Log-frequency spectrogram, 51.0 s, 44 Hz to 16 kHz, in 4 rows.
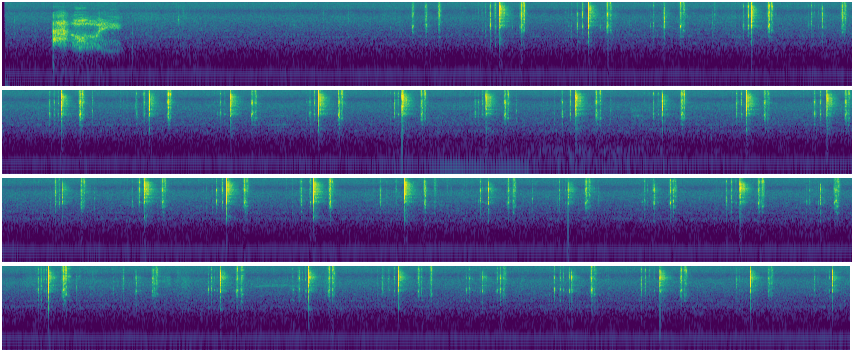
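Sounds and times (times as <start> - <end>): scissors snipping: 7.2 - 7.9, 8.5 - 10.3, 11.0 - 12.7, 13.4 - 15.4, 16.0 - 16.6, 17.3 - 17.9, 18.6 - 19.2, 19.8 - 23.1, 26.2 - 28.0, 31.1 - 32.0, 35.1 - 35.7, 36.3 - 38.1, 38.7 - 39.4, 41.3 - 41.9, 43.9 - 45.8, 46.5 - 47.2, 47.8 - 48.6, 49.2 - 50.9.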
